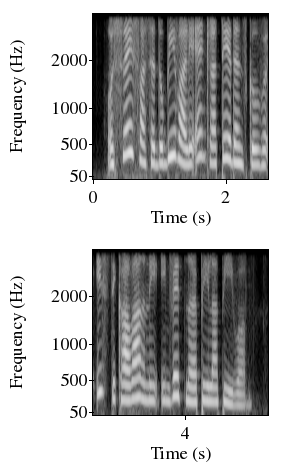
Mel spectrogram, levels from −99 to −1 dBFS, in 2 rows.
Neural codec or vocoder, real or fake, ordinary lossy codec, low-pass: codec, 16 kHz, 1 kbps, X-Codec, HuBERT features, trained on LibriSpeech; fake; none; 3.6 kHz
